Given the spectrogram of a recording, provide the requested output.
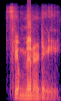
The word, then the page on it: feminity: American English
